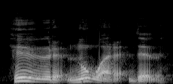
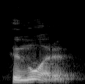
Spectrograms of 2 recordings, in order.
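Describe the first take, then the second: First: The sentence is spoken slowly and carefully. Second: The sentence is spoken quickly and naturally. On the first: "first say each sentence slowly" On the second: "and then faster, like a native speaker would"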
